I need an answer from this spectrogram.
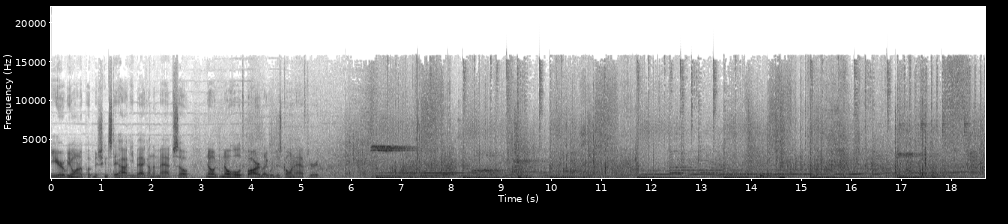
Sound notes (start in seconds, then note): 6.4 whistle blows; 10.1 intense music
